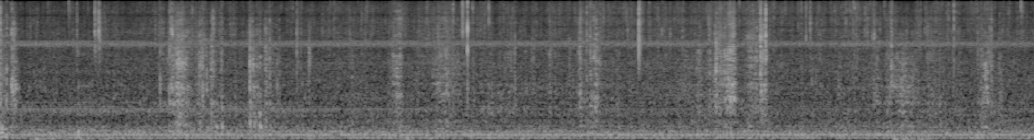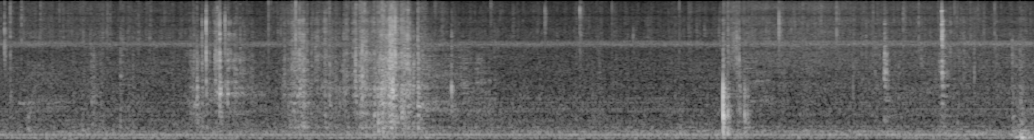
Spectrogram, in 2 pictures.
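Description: Scattered soft clicks and rustles of hands working gear at a smoker, over a steady low hum; a sharper click comes near the end.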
